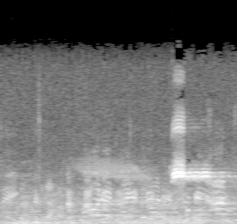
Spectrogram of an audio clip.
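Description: A referee's whistle blows once, a sharp, high blast near the end, over the shouts of players and spectators across the pitch.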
